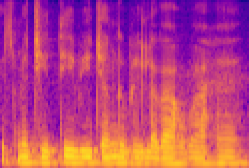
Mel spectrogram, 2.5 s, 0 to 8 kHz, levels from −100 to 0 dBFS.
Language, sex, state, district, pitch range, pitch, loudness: Hindi, male, Jharkhand, Ranchi, 100-110 Hz, 105 Hz, -12 LUFS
